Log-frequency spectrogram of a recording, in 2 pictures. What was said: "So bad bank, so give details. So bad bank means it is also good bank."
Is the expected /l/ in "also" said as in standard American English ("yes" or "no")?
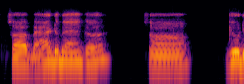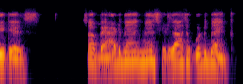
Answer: no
